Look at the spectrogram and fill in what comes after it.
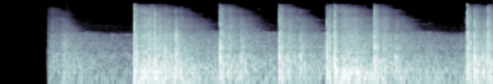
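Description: Aerial fireworks shells bursting in a rapid series of sharp bangs, roughly one every half second from a little over a second in, each trailing off in an echo.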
